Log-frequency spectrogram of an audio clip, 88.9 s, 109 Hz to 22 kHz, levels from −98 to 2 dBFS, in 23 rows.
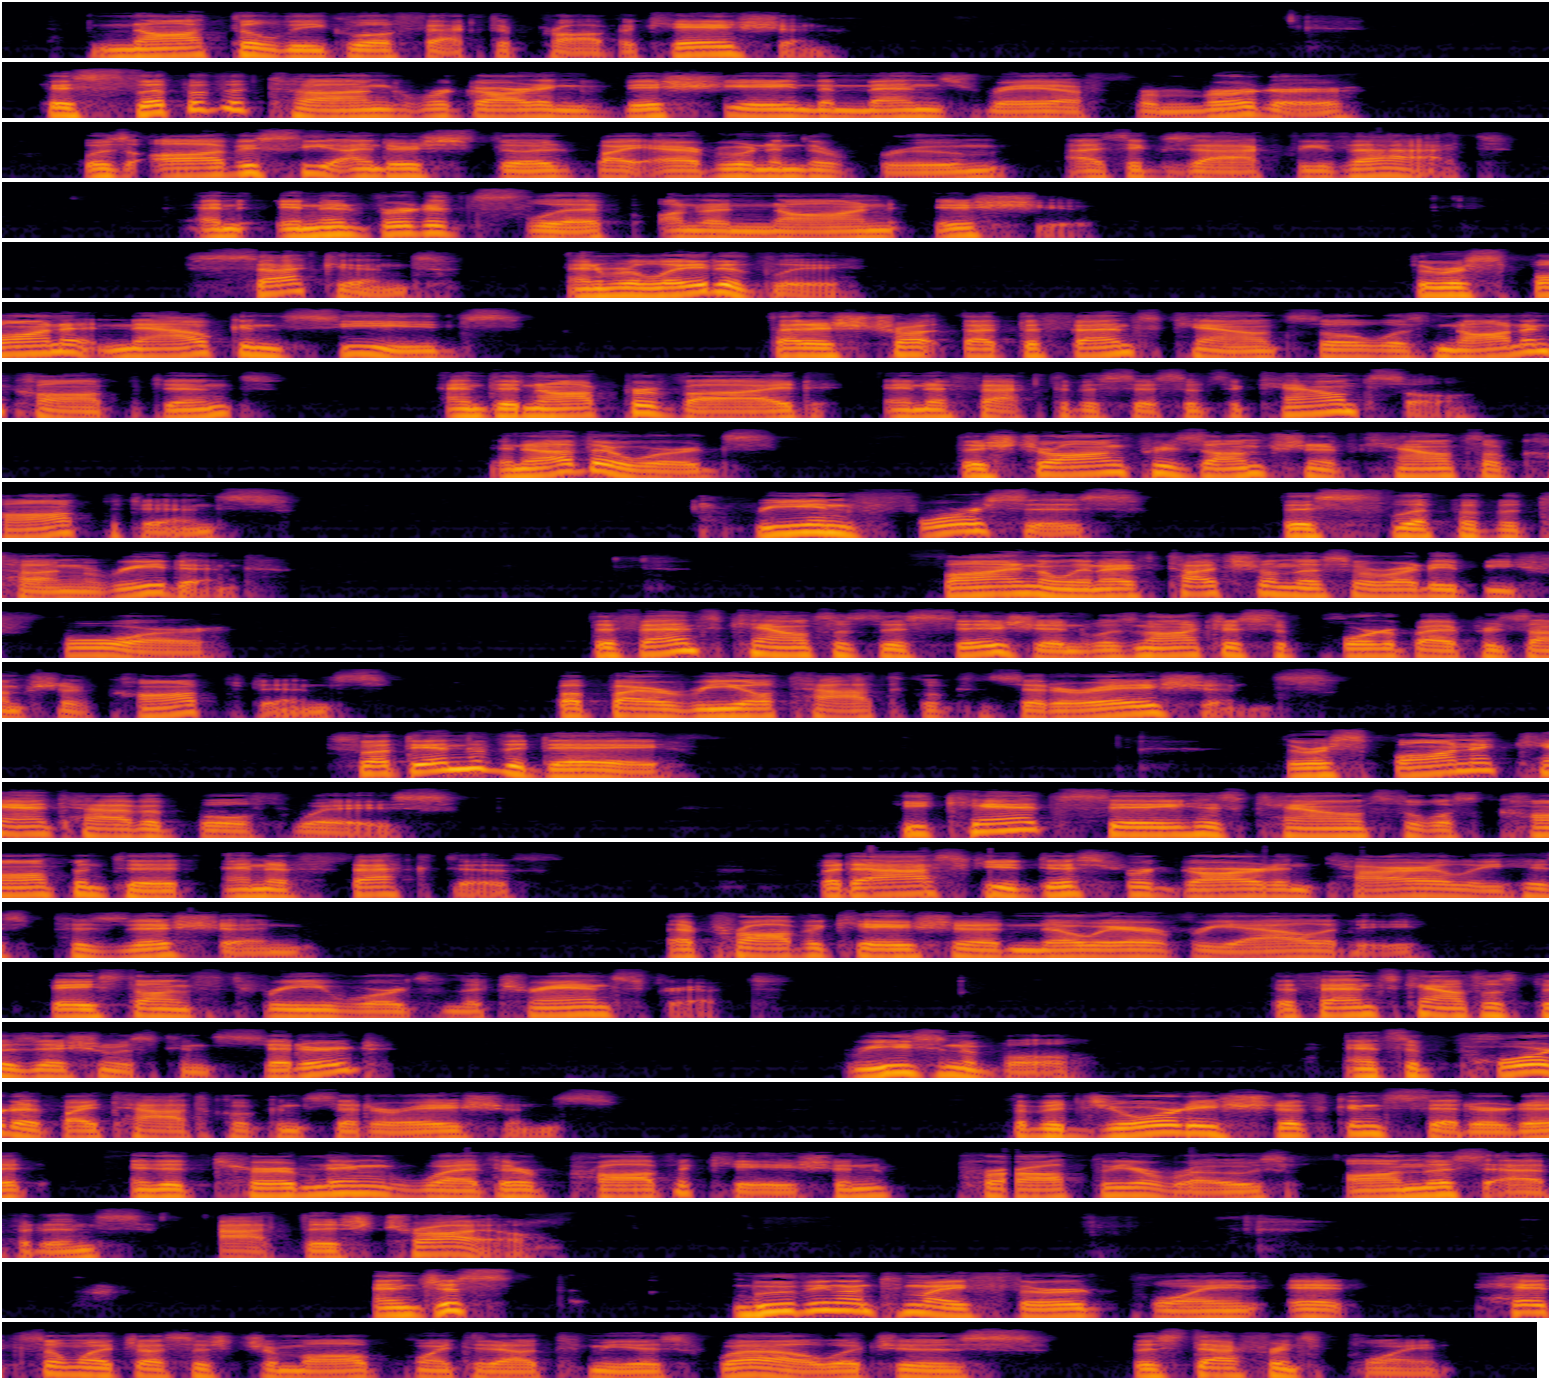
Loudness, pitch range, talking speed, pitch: -24 LUFS, 110-145 Hz, 135 wpm, 130 Hz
